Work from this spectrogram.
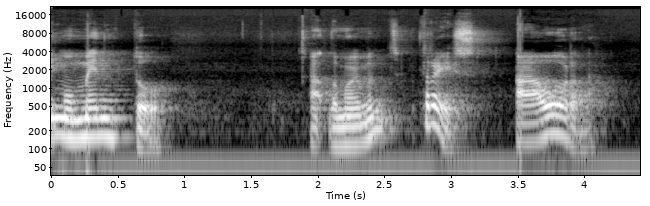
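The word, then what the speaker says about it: hora: at the moment tres aura again don't pronounce the h aura cuatro number four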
